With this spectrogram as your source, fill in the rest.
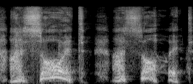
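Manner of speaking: loud, high excited outburst.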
